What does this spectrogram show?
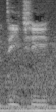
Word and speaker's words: Deechy: And if y'all don't know who Peachy Fam is, that's your girl Sarah Deechy, rhymes with Peachy.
